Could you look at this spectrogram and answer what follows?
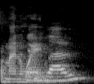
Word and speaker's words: Manuel: well they agreed on Manuel Manuel Manuel yes is that how you say it in um Spanish yes man way I think that is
